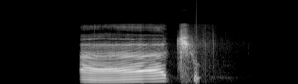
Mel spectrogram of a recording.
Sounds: Sneeze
